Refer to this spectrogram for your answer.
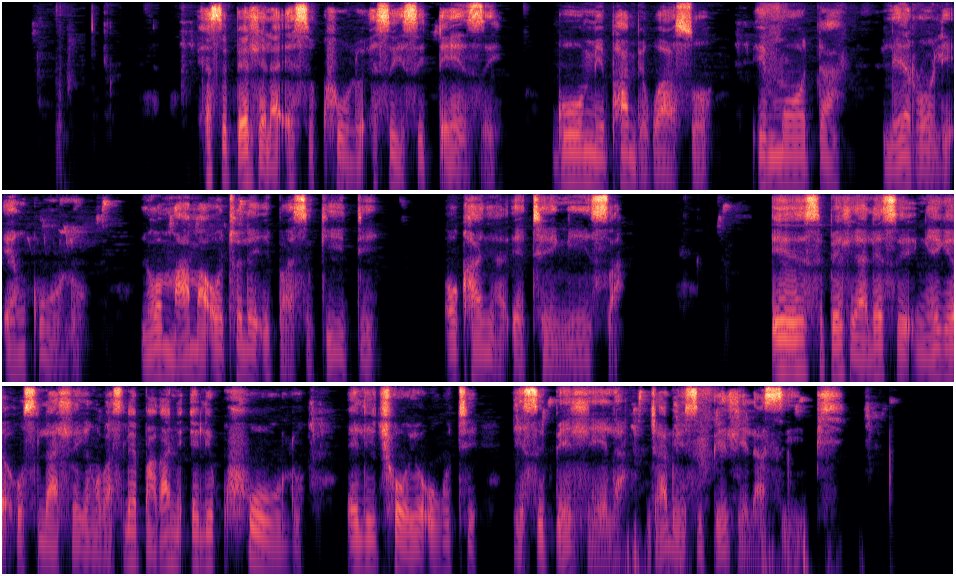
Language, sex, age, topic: North Ndebele, male, 36-49, health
